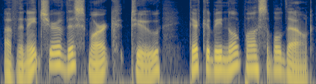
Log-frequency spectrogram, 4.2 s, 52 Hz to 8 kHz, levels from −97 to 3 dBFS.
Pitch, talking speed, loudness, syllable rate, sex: 115 Hz, 185 wpm, -17 LUFS, 4.9 syllables/s, male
